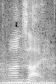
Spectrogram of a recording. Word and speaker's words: banzai: Banzai.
